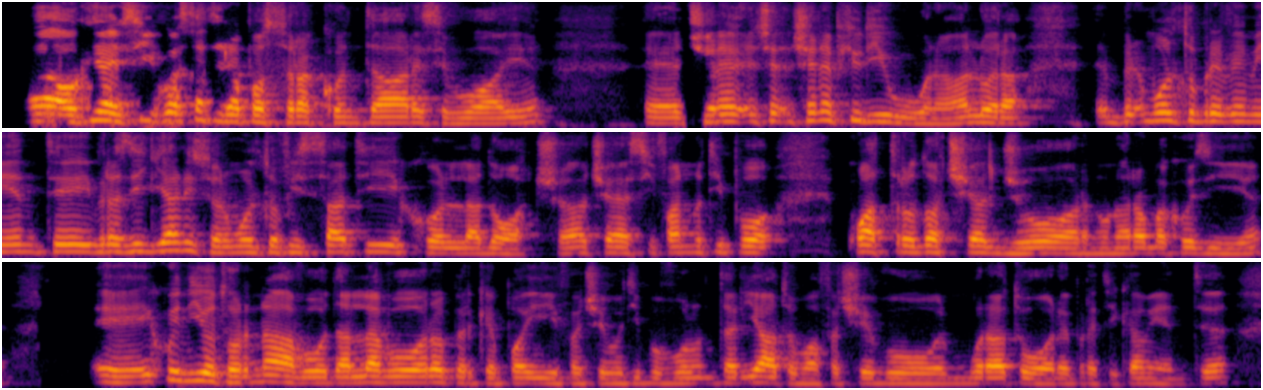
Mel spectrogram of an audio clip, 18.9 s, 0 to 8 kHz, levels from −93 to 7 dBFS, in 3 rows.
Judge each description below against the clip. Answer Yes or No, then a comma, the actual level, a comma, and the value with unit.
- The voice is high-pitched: No, medium, 145 Hz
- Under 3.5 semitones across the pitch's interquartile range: No, average, 3.8 semitones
